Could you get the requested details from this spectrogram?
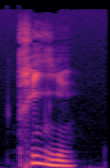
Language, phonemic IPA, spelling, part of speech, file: French, /tʁi.je/, trier, verb, Fr-trier.ogg
- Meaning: 1. to sort, to sort out 2. to grade; to calibrate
